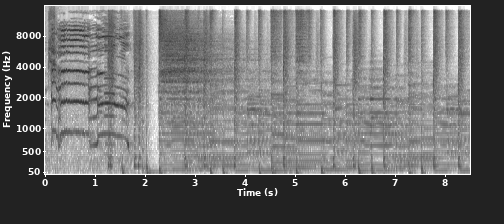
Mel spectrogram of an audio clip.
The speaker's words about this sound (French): Générique.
